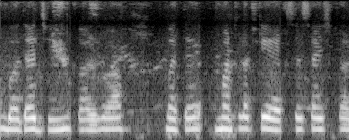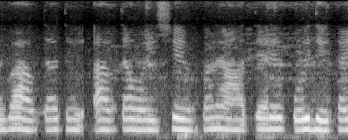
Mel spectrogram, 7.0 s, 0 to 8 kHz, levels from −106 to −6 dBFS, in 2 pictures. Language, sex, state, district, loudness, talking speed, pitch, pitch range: Gujarati, female, Gujarat, Gandhinagar, -17 LUFS, 145 wpm, 230 Hz, 220-235 Hz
